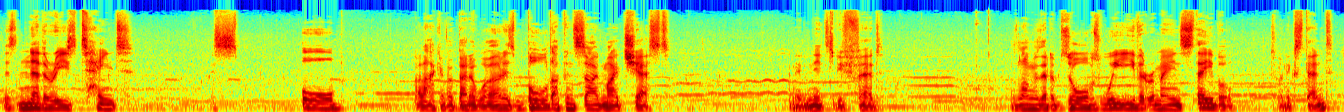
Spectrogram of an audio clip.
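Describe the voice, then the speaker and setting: An actor voicing an eloquent, theatrical human wizard in a video game, speaking in articulate, wordy, confessional dialogue. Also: male voice, deep voice, unhurried, pauses often, music in the background. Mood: grave confession.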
